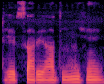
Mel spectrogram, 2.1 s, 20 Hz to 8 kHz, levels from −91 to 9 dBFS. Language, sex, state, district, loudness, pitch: Hindi, male, Bihar, Supaul, -24 LUFS, 95 Hz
